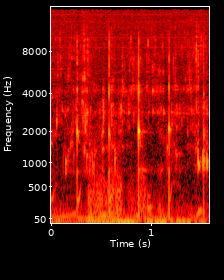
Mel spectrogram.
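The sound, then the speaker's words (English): Wine from a twist-off bottle is poured into a glass, a soft liquid trickle broken by small bright plinks and drips, quiet, with no voices. “So let's get a pour going.”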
